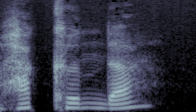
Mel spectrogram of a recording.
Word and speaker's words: hakkında: Beim Hakkında müsst ihr aufpassen. Und zwar, das I ist ohne Punkt geschrieben im Türkischen. Und das bedeutet, dass es, wie soll ich sagen, sehr stumpf so ausgesprochen wird. Also mehr so ein Ö statt ein I. Und also Hakkında. So wird es ausgesprochen.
